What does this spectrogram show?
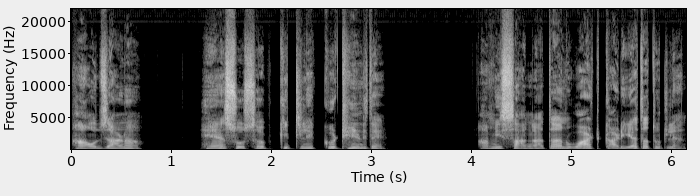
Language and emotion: Goan Konkani, sad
